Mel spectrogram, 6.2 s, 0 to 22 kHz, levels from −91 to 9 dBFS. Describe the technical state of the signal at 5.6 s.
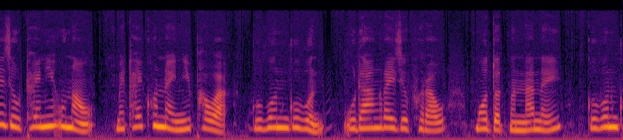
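At 5.6 s the speech carries low bit depth without dither, present across the whole clip. The grain sits roughly 30 dB below the signal and moves with it. Quiet parts turn rough and sputtery. That likely comes from truncation to about 7 bits.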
